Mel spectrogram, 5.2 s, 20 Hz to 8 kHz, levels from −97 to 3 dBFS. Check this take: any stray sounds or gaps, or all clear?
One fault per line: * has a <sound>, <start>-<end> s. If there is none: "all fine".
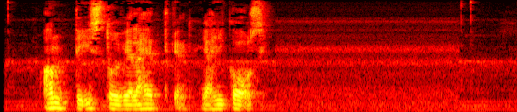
all fine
